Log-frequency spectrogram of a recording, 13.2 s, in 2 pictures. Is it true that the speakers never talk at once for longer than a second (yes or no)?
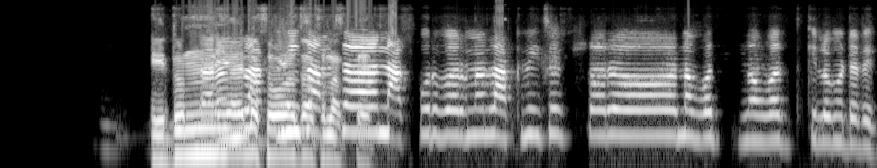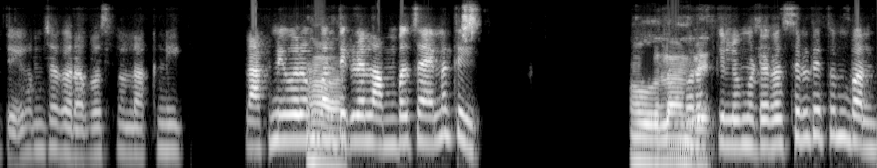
no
